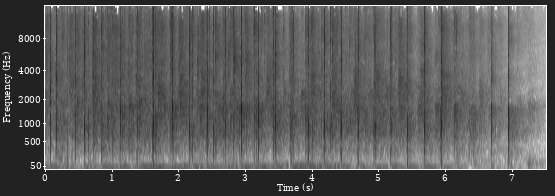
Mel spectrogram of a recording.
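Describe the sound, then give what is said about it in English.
Audience applause at a meeting honoring two students: many sharp, dense claps in a steady run that thins out and stops near the end. “Let's have a round of applause for these two outstanding students”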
